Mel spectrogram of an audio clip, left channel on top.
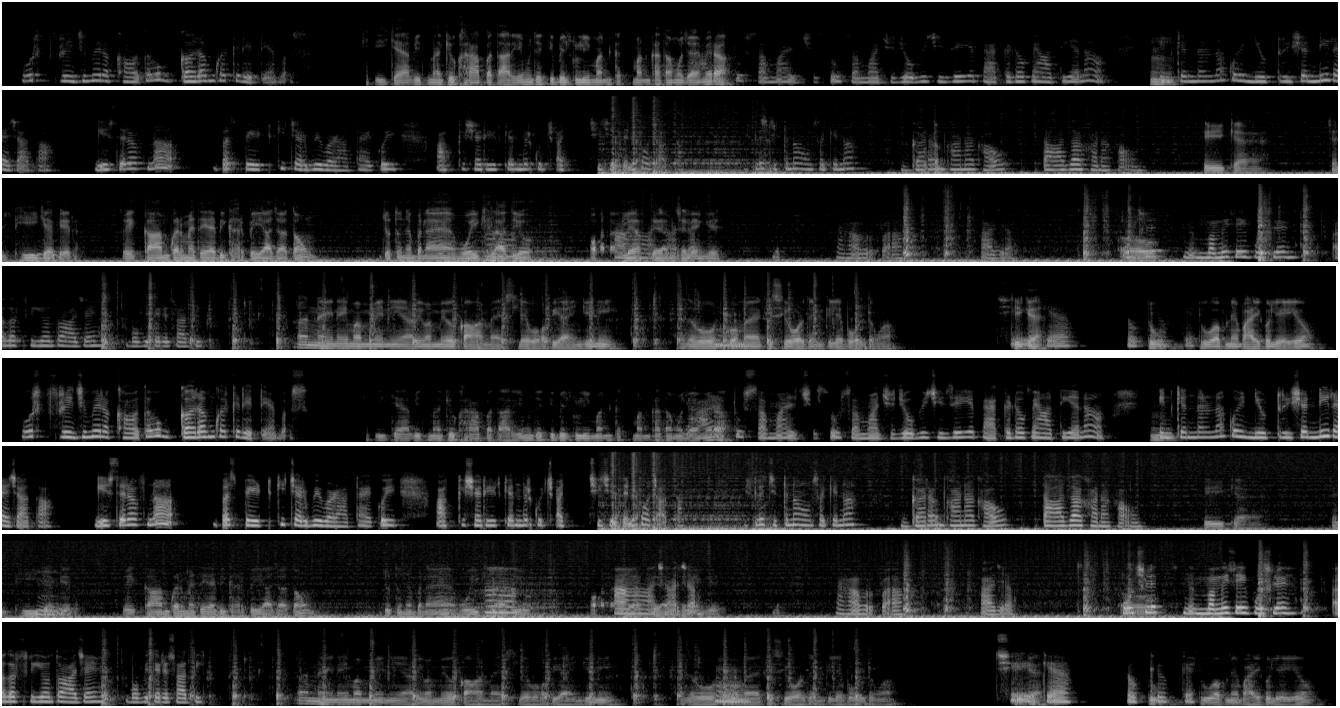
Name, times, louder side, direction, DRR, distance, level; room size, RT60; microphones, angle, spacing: voice 1, 0.2-3.0 6.8-13.9 14.3-15.1 15.6-20.2 20.8-21.9 22.3-23.4 23.8-24.8 27.0-27.4 31.1-31.9 32.8-33.8 35.1-35.8 36.5-36.9 37.9-39.7 40.0-42.1 47.2-47.6 50.0-50.8 51.3-52.0, right 7 dB, 65° right, 0.3 m, -31 dB
voice 2, 3.7-7.3 11.5-11.7 21.0-21.1 22.5-22.8 25.4-26.0 26.6-27.4 27.9-29.9 30.5-32.0 32.6-33.9 34.4-34.5 37.9-38.3 43.0-46.2 46.9-49.0 50.2-50.5 51.5-51.8 52.1-53.2, left 3 dB, 45° left, 0.5 m, -32 dB
sound 1, 19.3-39.0, right 1 dB, 25° right, 0.6 m, -33 dB
sound 2, 35.7-36.5 37.5-38.1 39.3-40.0 41.1-48.8, equal, 10° left, 0.7 m, -34 dB
8.2 x 2.8 x 6.2 m
head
